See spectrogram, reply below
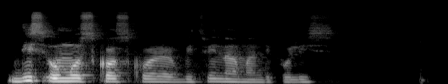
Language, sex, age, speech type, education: Nigerian Pidgin, male, 15-29, spontaneous, tertiary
